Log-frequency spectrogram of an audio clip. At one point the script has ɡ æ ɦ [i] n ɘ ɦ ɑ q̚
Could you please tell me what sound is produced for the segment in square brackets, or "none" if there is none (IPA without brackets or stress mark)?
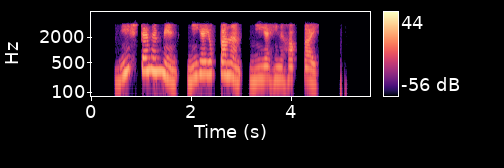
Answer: i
